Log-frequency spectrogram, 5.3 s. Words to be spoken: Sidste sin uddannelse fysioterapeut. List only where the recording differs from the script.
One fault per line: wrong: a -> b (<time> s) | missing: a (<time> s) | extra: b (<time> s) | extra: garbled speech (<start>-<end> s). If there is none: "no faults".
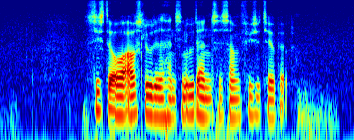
extra: år afsluttede han (1.7 s)
extra: som (3.3 s)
